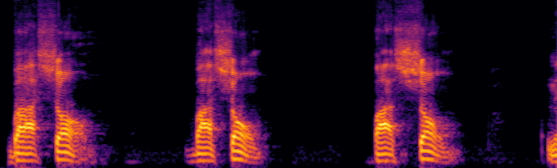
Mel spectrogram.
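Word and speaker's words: בשם: And it's spelled Ishab. Ishab. Ashab. And that means herb. Next one is spice. And it's basham.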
